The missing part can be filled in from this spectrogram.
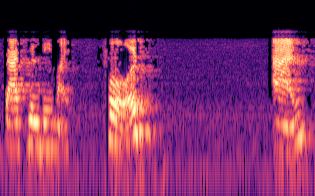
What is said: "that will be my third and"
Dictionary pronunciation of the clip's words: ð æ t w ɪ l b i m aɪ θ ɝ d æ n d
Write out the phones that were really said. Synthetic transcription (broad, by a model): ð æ t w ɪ l b i m aɪ f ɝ d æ n d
